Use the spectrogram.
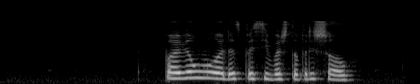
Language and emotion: Russian, positive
